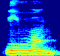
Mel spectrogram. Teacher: Limón, una palabra aguda porque la mayor fuerza de voz está en la última sílaba y termina en N.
